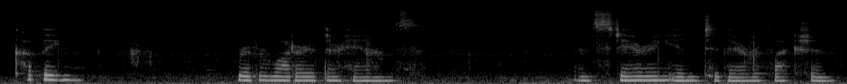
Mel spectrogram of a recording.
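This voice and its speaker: Soft-spoken and very slow, the voice leaves long, frequent pauses. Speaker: tarot reader. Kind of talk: ASMR tarot reading roleplay.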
